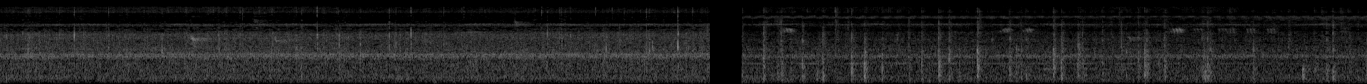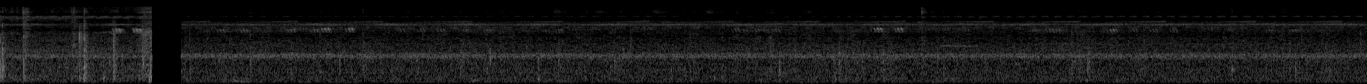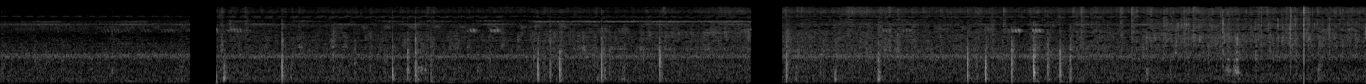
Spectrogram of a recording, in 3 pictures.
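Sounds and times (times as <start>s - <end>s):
forest insects chorus: 0.0s - 41.0s.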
